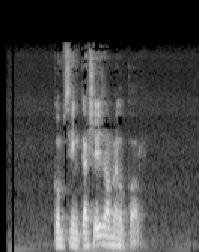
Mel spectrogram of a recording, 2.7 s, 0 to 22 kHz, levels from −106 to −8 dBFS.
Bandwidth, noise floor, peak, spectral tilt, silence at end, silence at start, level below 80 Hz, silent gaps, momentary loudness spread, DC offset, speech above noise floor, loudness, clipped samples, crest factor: 11.5 kHz; -60 dBFS; -4 dBFS; -4.5 dB/octave; 0.8 s; 0.7 s; -50 dBFS; none; 11 LU; under 0.1%; 38 dB; -23 LUFS; under 0.1%; 20 dB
